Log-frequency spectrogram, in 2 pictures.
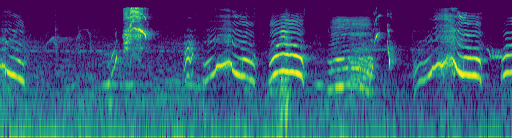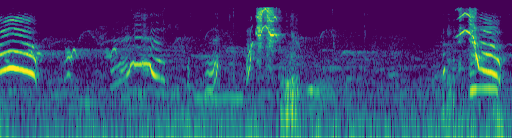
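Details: Blind baby monkey fighting for food gives shrill, arching squeals with rich overtones, roughly a dozen short cries rising then falling in pitch, spaced unevenly through the clip over a low steady hum.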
